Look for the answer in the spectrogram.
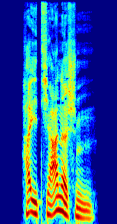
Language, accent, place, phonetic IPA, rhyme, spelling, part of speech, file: German, Germany, Berlin, [haˌiˈt͡si̯aːnɪʃm̩], -aːnɪʃm̩, haitianischem, adjective, De-haitianischem.ogg
- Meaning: strong dative masculine/neuter singular of haitianisch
